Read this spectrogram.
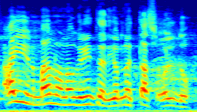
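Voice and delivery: soft, low shushing of a shouter; hushed rebuke. Retold or imitated. Church sister hushes the shouting visitor, soft retold rebuke. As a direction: imitate a church sister's quiet scolding.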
